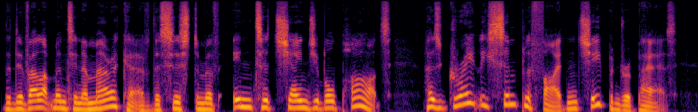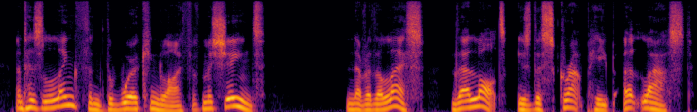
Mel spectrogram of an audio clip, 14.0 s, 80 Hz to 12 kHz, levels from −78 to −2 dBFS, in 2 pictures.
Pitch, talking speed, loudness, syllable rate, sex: 150 Hz, 140 wpm, -20 LUFS, 4.9 syllables/s, male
